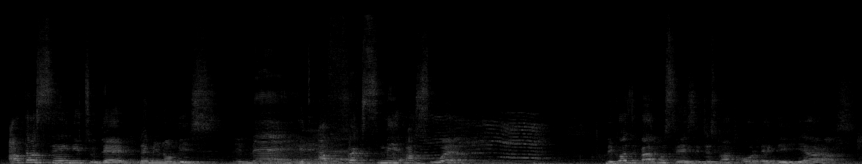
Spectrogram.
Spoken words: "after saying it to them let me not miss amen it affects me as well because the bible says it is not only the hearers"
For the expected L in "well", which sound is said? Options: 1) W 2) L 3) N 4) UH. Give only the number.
2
